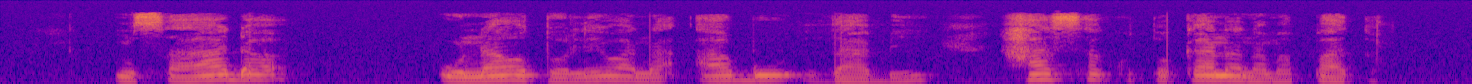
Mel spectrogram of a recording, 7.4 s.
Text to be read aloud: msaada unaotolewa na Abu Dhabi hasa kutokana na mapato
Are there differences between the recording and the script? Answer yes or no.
no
